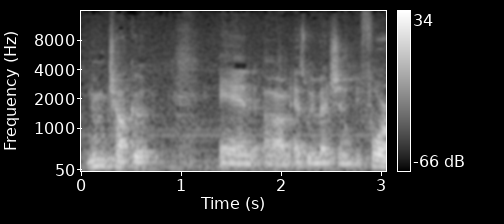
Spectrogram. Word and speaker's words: nunchaku: handles , the sickles there's the nunchaku right not dumb Chuck sir nunchucks but nunchaku and as we mentioned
